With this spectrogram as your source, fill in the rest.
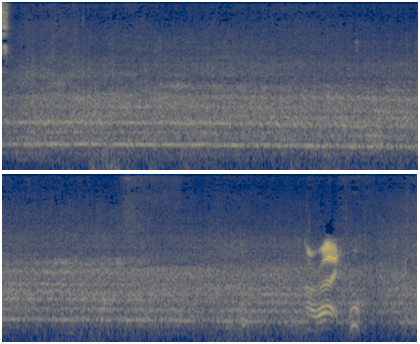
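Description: Wind rushes past while riding outdoors.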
